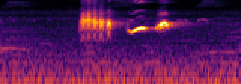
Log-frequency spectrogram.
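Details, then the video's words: Newly raised Hwamei decoy bird at its first practice contest round: a brief harsh burst followed by two loud, clear whistled slurs that rise and fall within under a second. "Chim Huýt Cô Mồi Mới Lên Lần Đầu Dợt Lụp Nhỏ Đấu Căng Lửa Thật"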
